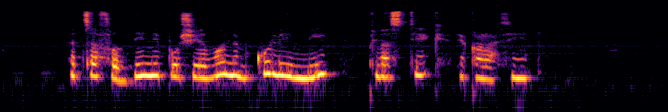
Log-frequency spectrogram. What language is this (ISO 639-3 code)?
kab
